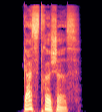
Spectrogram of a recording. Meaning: strong/mixed nominative/accusative neuter singular of gastrisch
- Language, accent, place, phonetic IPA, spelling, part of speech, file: German, Germany, Berlin, [ˈɡastʁɪʃəs], gastrisches, adjective, De-gastrisches.ogg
